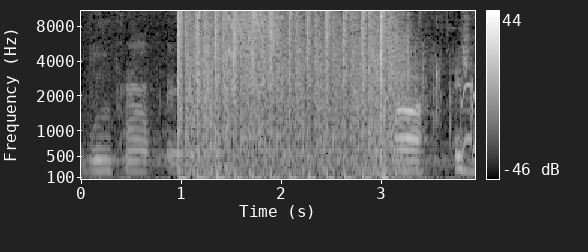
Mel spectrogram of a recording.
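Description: A gun fires in a rapid burst.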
